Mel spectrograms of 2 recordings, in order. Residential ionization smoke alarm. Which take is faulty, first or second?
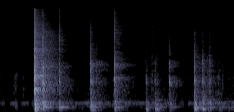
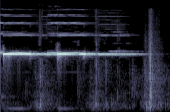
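second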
